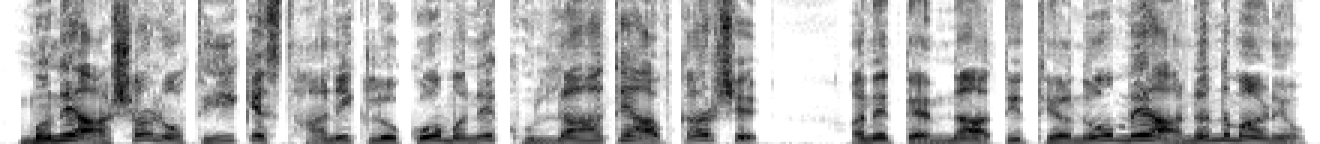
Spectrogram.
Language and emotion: Gujarati, surprised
